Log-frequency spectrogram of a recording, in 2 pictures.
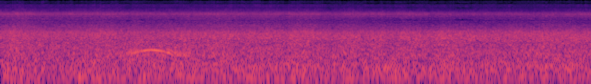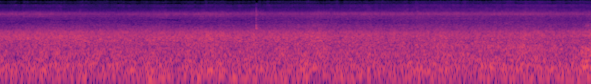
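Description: Strong river current in a cold spot in Mindoro Oriental, a dense, steady roar of rushing water with some wind, unbroken from start to finish.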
